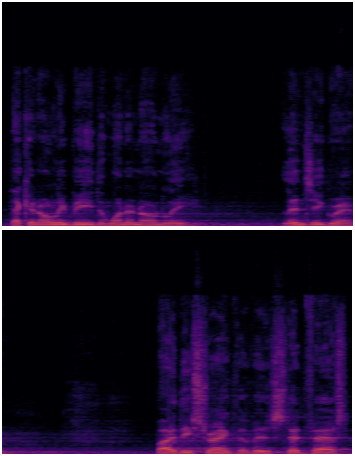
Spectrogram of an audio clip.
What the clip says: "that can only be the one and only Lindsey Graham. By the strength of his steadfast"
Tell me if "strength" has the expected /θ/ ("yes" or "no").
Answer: yes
